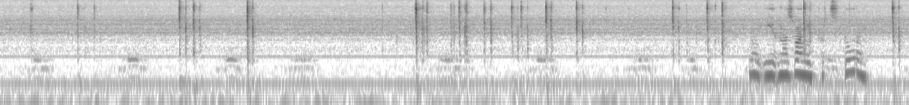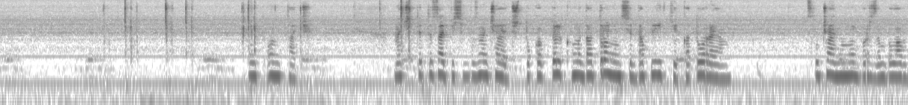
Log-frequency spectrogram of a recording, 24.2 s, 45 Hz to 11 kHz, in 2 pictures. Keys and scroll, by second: 1.1 BackSpace, 2.2-3.3 typing, 5.6-9.5 typing, 10.8 o, 12.0 n, 13.8-16.0 typing, 16.2 Right, 17.5 Return.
